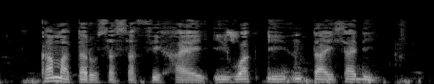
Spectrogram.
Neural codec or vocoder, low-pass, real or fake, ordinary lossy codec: none; 10.8 kHz; real; MP3, 32 kbps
